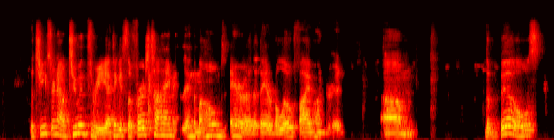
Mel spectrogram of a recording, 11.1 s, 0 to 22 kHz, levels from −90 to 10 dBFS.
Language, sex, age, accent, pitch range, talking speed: English, male, 20-39, American, 115-175 Hz, 135 wpm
